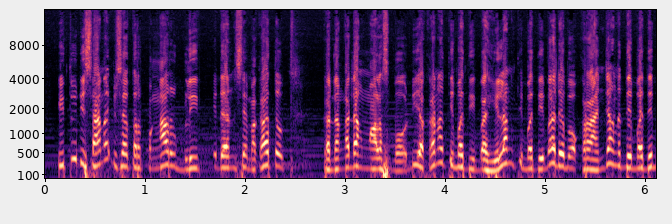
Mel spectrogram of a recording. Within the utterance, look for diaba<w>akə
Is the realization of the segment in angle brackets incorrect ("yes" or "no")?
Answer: no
